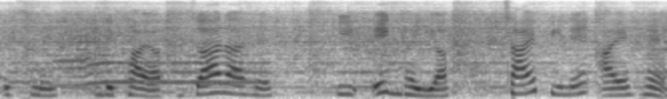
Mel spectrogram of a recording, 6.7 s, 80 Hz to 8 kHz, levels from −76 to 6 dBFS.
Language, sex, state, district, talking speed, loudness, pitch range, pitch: Hindi, female, Madhya Pradesh, Dhar, 110 wpm, -16 LUFS, 200-245 Hz, 225 Hz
